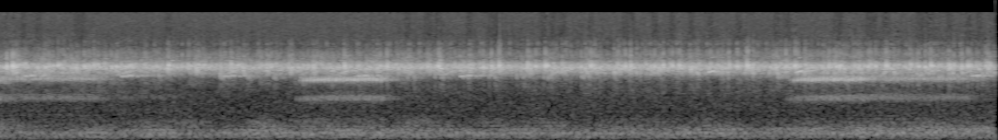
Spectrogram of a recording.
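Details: Tree frogs calling at night in a North Carolina backwoods swamp: a dense, steady high-pitched trill fills the background while lower nasal calls of about a second break in at the start, around three seconds and near eight seconds.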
